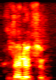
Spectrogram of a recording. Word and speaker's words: Zenitsu: Zenitsu.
